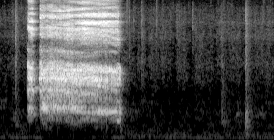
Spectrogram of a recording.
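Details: A rooster gives a single harsh, raspy, hacking crow lasting about two seconds, with a brief catch near the start, then quiet with a few faint knocks; the owner finds these crows unusually lazy, unlike any rooster crowing heard before.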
